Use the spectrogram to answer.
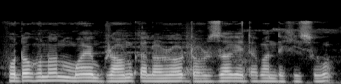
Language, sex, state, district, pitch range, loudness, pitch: Assamese, male, Assam, Sonitpur, 145-160 Hz, -17 LUFS, 150 Hz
